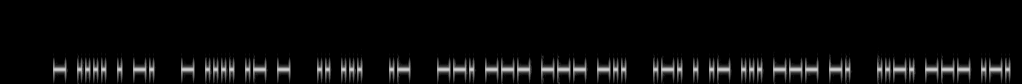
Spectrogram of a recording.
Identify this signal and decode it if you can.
Morse code, heard as a keyed tone, about 30 wpm, 700 Hz. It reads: THEN THAT IS A GOOD REASON FOR
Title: Sentences from Top 1000 Words - Review Part 4 - 30wpm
